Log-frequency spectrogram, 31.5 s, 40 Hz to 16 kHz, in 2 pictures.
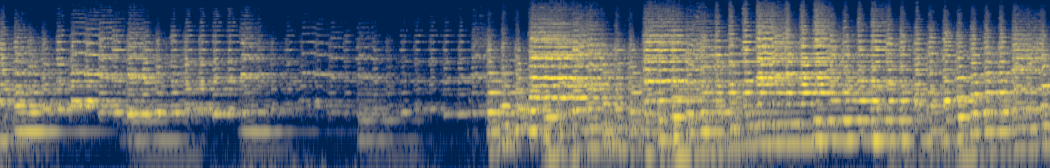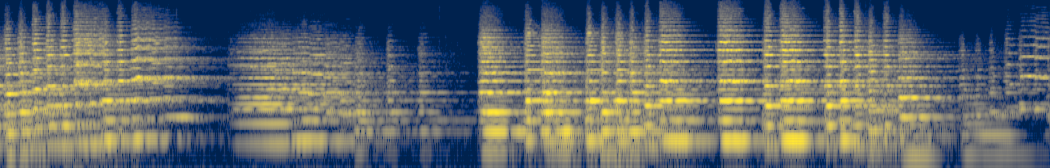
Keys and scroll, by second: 0.2 e, 13.5 F1, 16.9 Escape, 20.2 F1, 22.4 Escape, 26.6 F1, 29.9 Escape.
